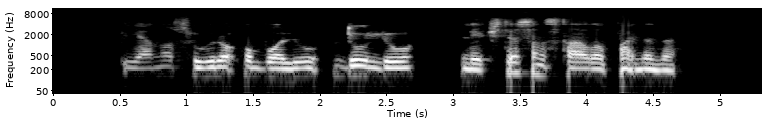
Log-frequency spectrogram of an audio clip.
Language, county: Lithuanian, Kaunas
